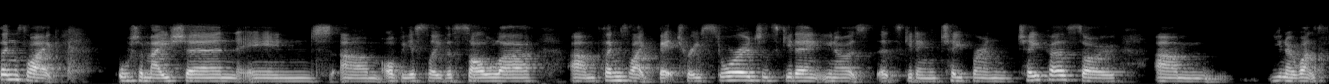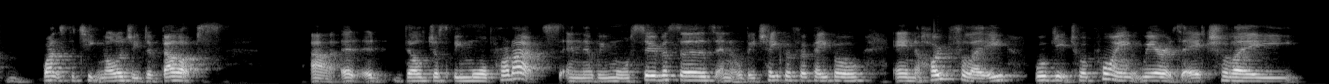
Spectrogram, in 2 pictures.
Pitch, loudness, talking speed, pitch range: 165 Hz, -17 LUFS, 140 wpm, 155-185 Hz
